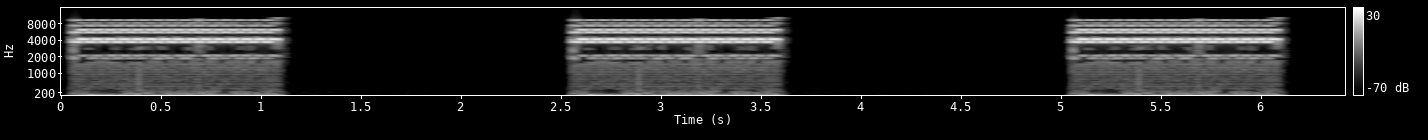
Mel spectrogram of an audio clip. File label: Ringing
